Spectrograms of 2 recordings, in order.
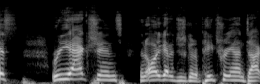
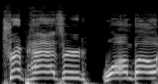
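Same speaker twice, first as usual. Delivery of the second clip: normal talking voice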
